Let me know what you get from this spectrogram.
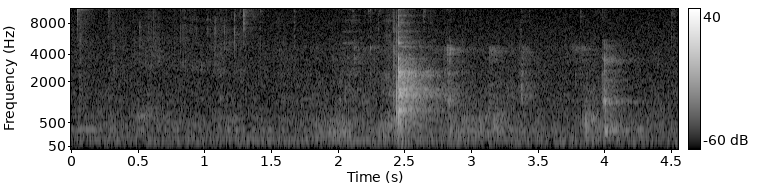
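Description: Quiet chewing of a mouthful of pizza, with a few short, sharp mouth clicks; the loudest comes about two and a half seconds in, another near four seconds.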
